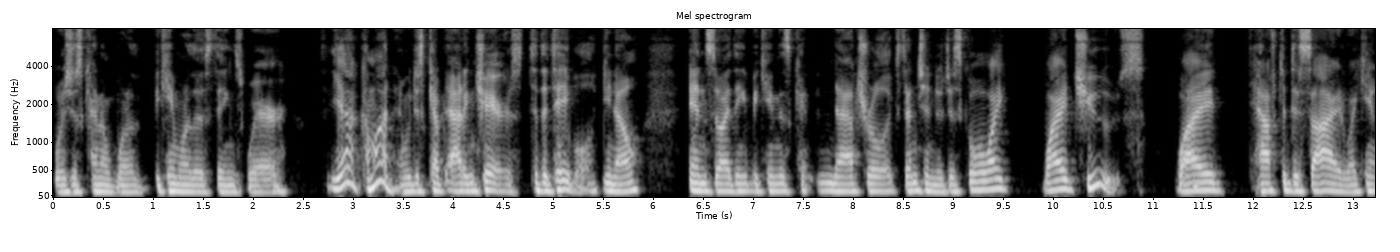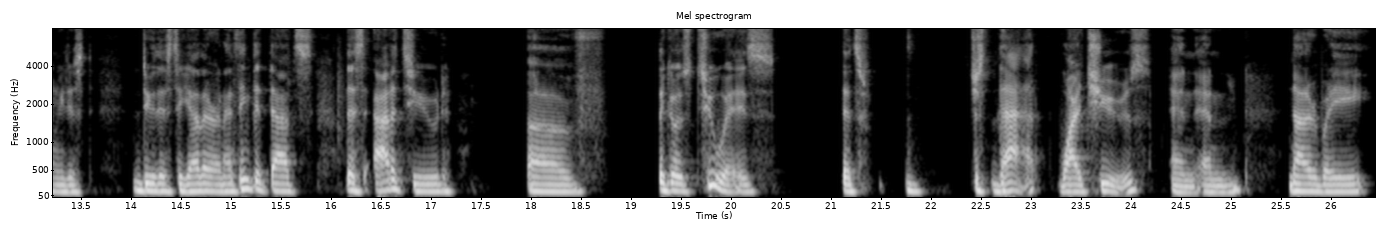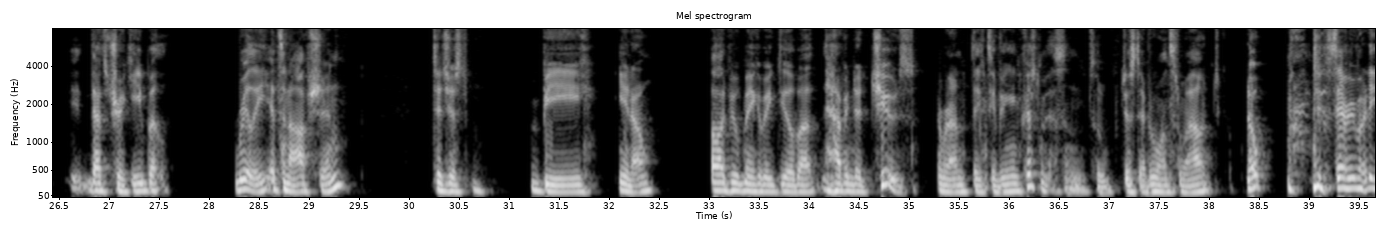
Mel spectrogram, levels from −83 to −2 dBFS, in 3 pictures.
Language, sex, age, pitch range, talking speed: English, male, 30-49, 125-145 Hz, 170 wpm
